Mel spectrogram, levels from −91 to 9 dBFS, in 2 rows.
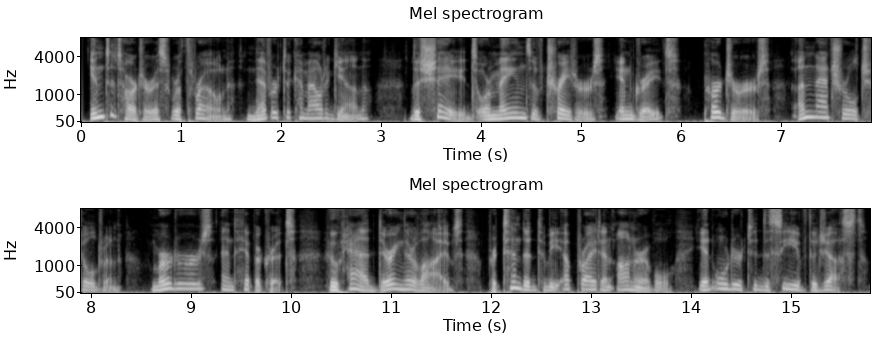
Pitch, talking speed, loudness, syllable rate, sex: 145 Hz, 150 wpm, -18 LUFS, 5.4 syllables/s, male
